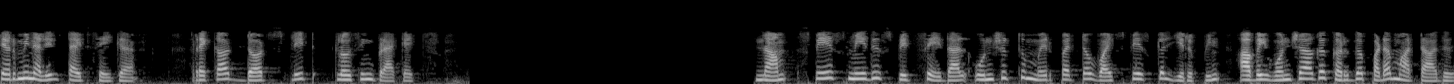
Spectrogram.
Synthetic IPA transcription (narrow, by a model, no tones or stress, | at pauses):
ʈɛɾmɪnɐlɪlʈɐɪpsɛjɣɐ | ɾɛkːaːɾɖ̚ɖaːʈsplɪʈkloːsɪŋbɾaːkɛʈs | naːmspeːsmeːðɯsplɪʈsɛjðaːlɔndrɯkːɯmːeːrpɐʈːɐʋɐɪspeːsɣɐɭɪɾɯpːɪnɐʋɐɪɔndraːɣɐkɐɾɯðɐpːɐɽɐmaːʈːaːðɯ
